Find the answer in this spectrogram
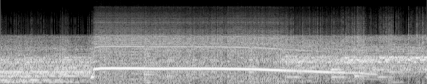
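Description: Loud live pop music with a crowd cheering and shouting. About a second in, a long held note starts and slides slowly downward for nearly three seconds.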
